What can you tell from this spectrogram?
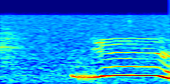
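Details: Domestic cat giving a single drawn-out meow, steady and tonal with rich harmonics, ending in a brief rising-falling inflection; low room hum underneath.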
